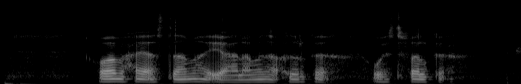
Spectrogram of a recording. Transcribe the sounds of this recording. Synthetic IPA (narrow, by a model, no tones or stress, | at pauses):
wɑːmɑħɑjʔɐ̰st̪ʰaːmɐɦɐḭjɔ̰ʕɑlaːmɐðɐʕɔðʊrkʰɐwɔ̰ɛst̪ʰɪ̥faːlkʰɐ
